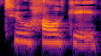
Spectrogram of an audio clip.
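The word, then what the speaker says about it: Tucholke: It is T'Chulkey. The C is silent.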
